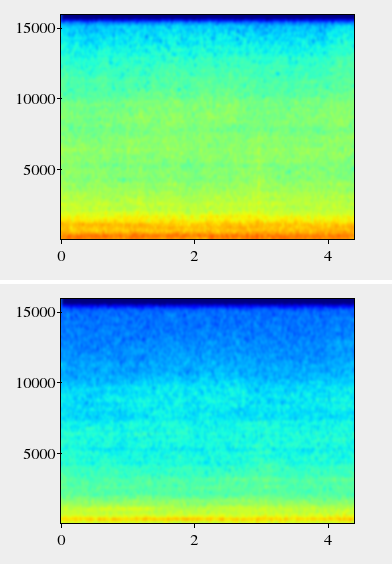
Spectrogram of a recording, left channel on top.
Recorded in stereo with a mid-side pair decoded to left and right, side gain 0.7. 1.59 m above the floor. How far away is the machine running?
About 3 m.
